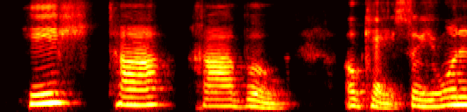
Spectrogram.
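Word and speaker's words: השתחוו: Hish, that's the end of the syllable. So you don't have any sound under that shin. It's a stop. Hish. And then you have ta, cha, and you have a vav with an u vowel, vu.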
